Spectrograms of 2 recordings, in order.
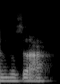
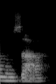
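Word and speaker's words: المضاعف: The doubled verb, root letters क्या है मुज़ाअफ़ के? ज़ाद आइन फा, और इसका मीनिंग क्या है? दुगना करना, डबल करना। डेफिनेशन देखिएगा, अल मुज़ाअफ़ या मुज़ाफ़, आप कुछ भी दोनों में से प्रोनाउंसिएट कर सकती हैं, क्योंकि बुक्स में ये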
